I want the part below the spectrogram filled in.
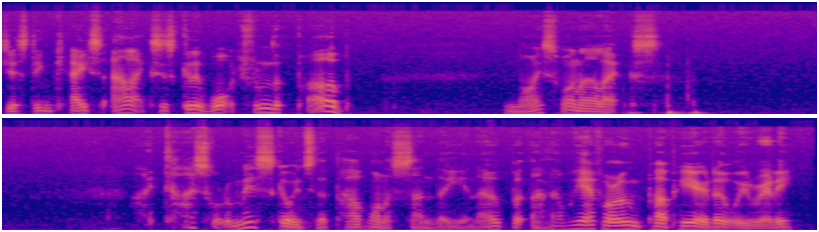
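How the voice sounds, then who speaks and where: Casting: male host, a bit hoarse from a cold, rambling and friendly, greets a live chat one name at a time on a desk mic at home. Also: on the low side, animated, normal speed, pauses often. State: slightly hoarse with a cold and cough. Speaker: host of a live radio repair stream. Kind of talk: casual live-stream chat greeting viewers. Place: home workshop. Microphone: desk microphone.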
